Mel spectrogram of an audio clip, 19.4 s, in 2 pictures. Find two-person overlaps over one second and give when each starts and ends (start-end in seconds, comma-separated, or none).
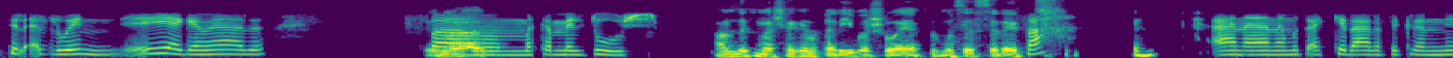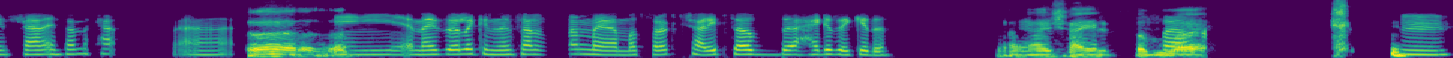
none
